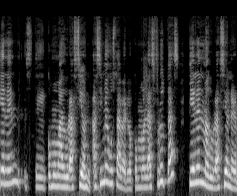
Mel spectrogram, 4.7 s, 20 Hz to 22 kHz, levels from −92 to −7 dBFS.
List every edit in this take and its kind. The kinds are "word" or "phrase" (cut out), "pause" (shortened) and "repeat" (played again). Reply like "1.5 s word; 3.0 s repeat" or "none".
3.7 s pause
